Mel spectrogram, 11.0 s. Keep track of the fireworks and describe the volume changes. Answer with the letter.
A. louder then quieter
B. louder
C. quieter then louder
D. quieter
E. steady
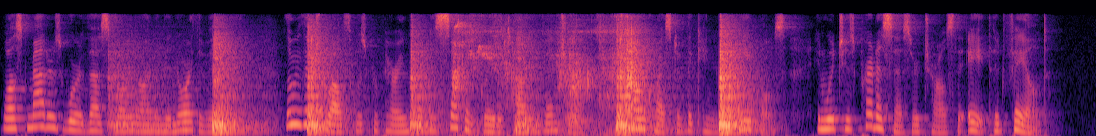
C.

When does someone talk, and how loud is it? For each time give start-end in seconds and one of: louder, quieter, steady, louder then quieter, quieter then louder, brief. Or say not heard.
0.0-10.5 steady.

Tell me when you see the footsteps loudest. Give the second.
6 s.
